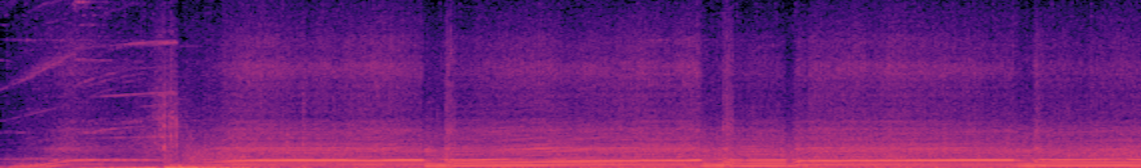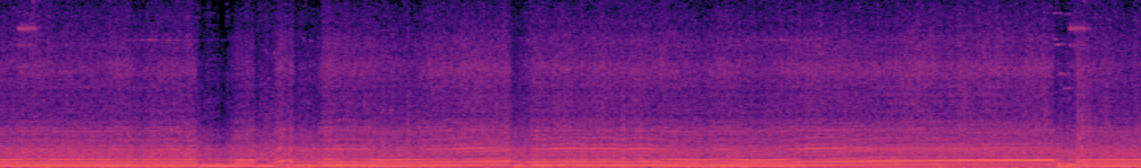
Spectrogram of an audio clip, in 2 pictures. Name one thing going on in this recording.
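A car engine revs hard, rising and dropping in pitch as the gears shift.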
